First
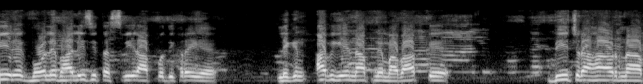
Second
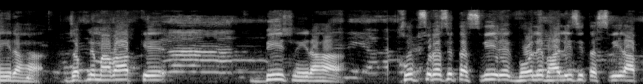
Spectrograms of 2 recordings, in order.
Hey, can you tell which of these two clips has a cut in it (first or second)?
second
